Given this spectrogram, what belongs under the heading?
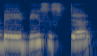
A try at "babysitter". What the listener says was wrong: Babysitter, not baby sister. Babysitter. Sitter, babysitter. Okay, not sister. It is sitter, babysitter.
